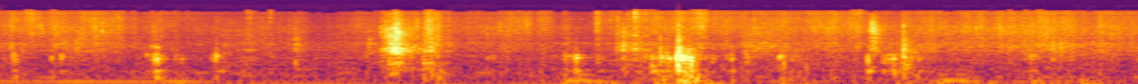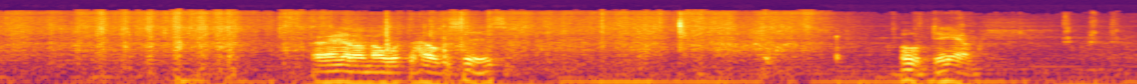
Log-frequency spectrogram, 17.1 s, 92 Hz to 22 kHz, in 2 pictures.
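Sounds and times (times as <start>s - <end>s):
packaging rustle: 2.9s - 14.8s.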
